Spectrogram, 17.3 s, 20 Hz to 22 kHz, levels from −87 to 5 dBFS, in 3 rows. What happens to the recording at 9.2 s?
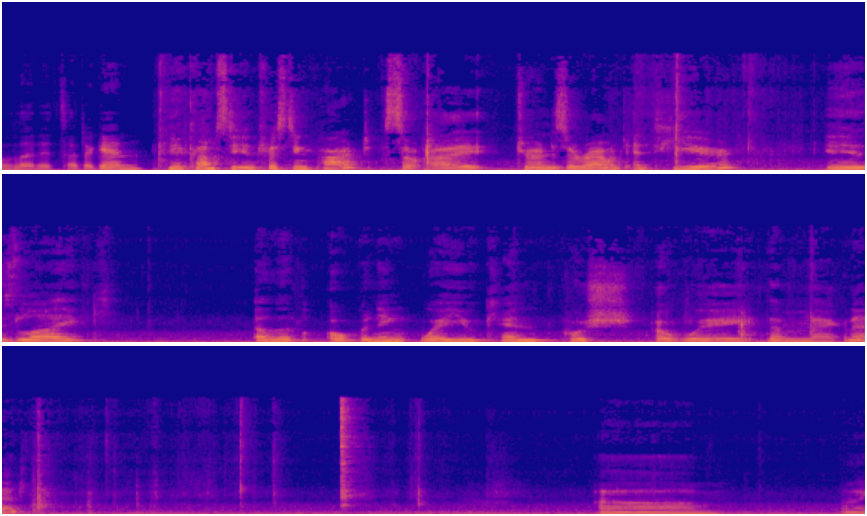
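Nothing goes wrong at 9.2 s; the audio plays through that moment intact, with no dropout, click or distortion.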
